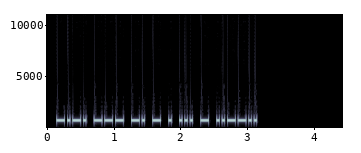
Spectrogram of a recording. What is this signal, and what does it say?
Morse code, heard as a keyed tone, about 30 wpm, 700 Hz. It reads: CONTEST?
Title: Sentences from Top 1600 Words 30wpm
